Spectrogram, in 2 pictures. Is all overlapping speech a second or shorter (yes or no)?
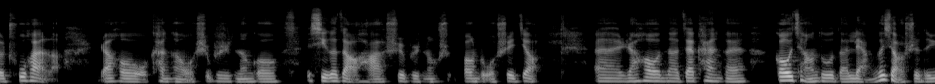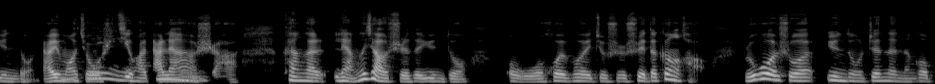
no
